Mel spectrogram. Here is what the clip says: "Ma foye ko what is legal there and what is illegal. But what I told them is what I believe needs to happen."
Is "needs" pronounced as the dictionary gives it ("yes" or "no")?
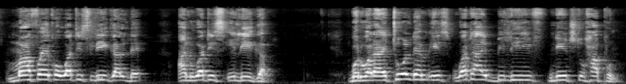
no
